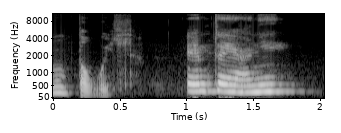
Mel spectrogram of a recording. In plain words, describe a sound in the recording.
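A young girl speaks softly nearby.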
